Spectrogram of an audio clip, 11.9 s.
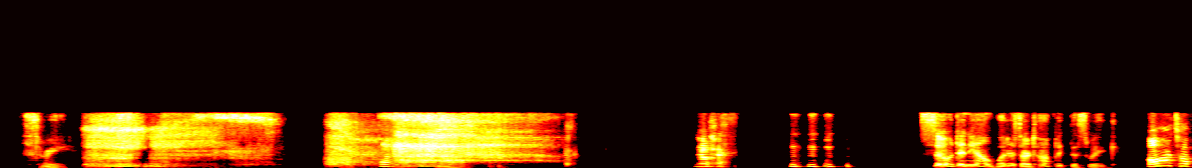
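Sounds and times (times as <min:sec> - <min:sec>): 
speech: 0:00.4 - 0:00.8, 0:01.4 - 0:01.8, 0:03.8 - 0:04.7, 0:07.0 - 0:08.6, 0:09.3 - 0:11.9
group taking deep breaths: 0:03.2 - 0:05.7.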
